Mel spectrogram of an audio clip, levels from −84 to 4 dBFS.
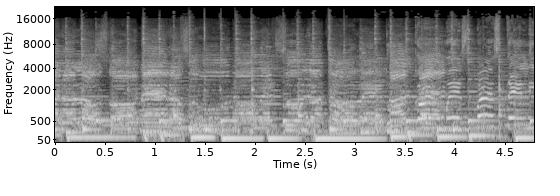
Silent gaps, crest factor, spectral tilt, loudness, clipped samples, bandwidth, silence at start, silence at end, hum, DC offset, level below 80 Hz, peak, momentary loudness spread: none; 12 dB; -4.5 dB/octave; -12 LUFS; under 0.1%; 19.5 kHz; 0 s; 0 s; none; 0.4%; -20 dBFS; 0 dBFS; 3 LU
